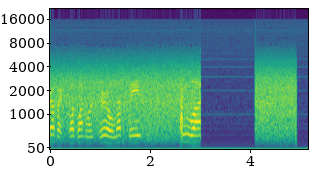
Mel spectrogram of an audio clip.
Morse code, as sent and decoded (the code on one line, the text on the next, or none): none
